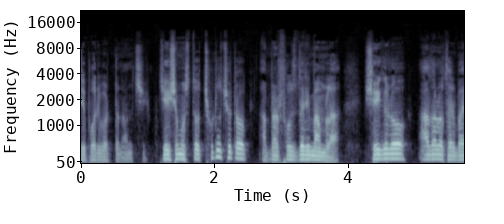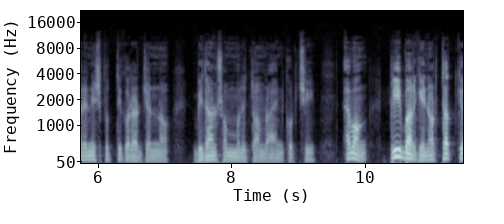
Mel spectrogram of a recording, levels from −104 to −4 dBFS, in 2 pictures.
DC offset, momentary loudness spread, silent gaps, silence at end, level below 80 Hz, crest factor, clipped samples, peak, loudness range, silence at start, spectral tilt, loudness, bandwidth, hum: under 0.1%; 14 LU; none; 0 s; -54 dBFS; 22 dB; under 0.1%; -10 dBFS; 6 LU; 0 s; -6 dB/octave; -31 LUFS; 12 kHz; none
